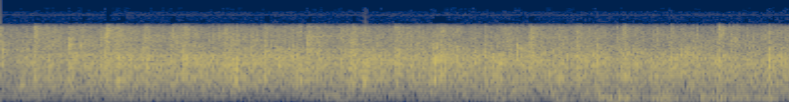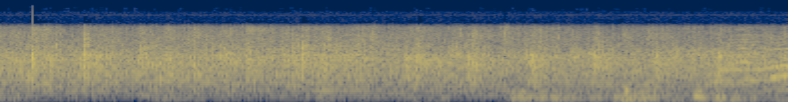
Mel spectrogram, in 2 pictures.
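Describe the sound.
Sustained audience applause after a live performance at a town festival: a dense, even wash of clapping fills the whole clip, with a few voices mixed in underneath.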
